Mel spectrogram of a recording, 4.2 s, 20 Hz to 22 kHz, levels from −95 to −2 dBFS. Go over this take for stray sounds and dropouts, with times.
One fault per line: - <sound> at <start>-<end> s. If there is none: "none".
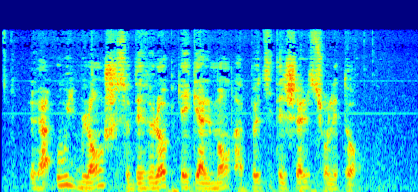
none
